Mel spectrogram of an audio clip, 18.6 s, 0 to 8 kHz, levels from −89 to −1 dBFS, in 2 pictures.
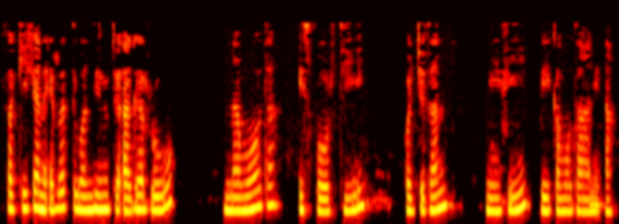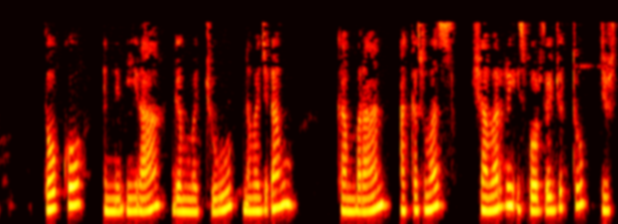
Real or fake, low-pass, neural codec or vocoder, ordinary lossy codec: real; 7.2 kHz; none; MP3, 24 kbps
